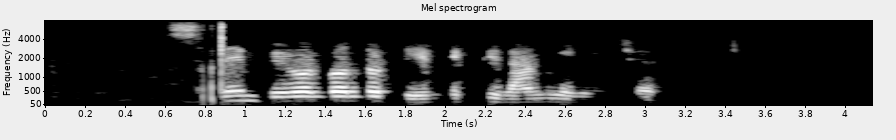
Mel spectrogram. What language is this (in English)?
Bangla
